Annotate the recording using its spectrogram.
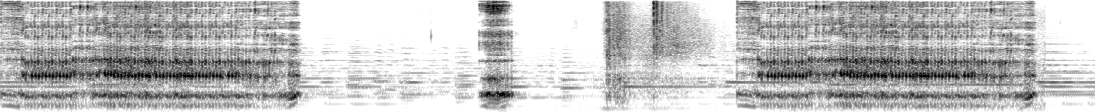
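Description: A person's loud, drawn-out guttural vocal sound, lasting about two seconds, heard twice: once at the start and again about five and a half seconds in. Between the two come a short sharp sound and a quick whoosh, all over quiet background music.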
